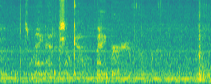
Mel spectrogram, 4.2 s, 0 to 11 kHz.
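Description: Faint close-up handling sounds of a 1930s folding camera being cleaned: several small sharp clicks and taps, with soft whispering in between.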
